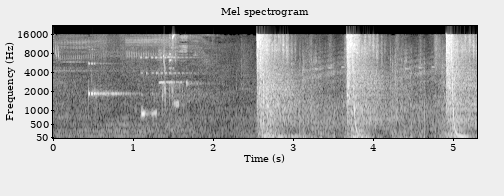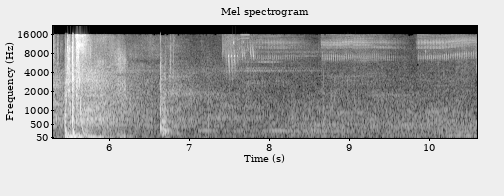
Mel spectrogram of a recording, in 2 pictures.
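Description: An electronic scanner beeps and hums.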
